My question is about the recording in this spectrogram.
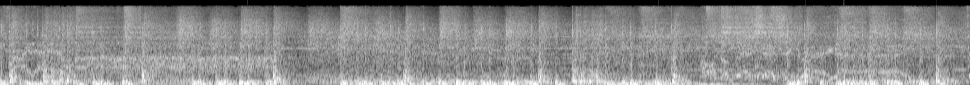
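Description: Acoustic drum kit played hard along with a recorded metalcore song: fast kick-drum, snare and cymbal hits over heavy distorted music. The low drums drop out briefly about four seconds in and again near the ten-second mark.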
